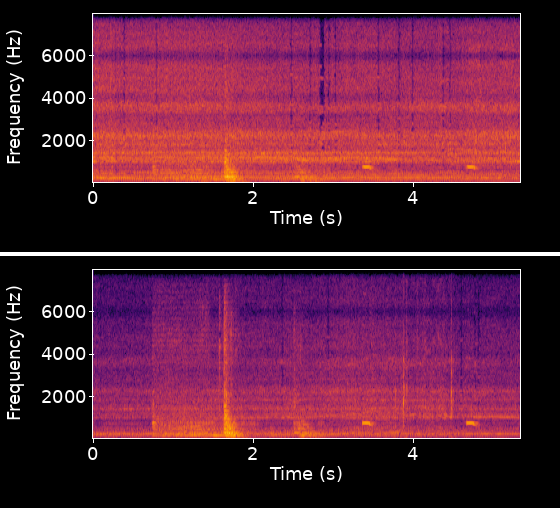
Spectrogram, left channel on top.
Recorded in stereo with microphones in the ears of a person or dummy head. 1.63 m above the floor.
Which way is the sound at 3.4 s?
45° right (ahead or behind).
